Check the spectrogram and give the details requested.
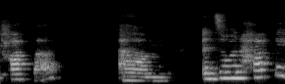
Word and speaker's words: Hatha: you may also hear it pronounced as Hatha in studios which is fine too um but in the Sanskrit it's actually Hatha um and so in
